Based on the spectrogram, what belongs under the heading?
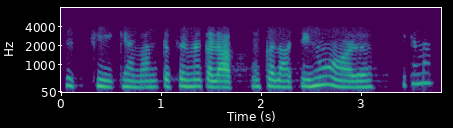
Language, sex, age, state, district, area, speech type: Hindi, female, 18-30, Madhya Pradesh, Betul, rural, conversation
